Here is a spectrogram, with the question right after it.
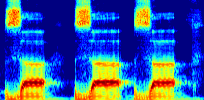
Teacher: اس کو نرم ادا کرنا ہے، ٹھیک ہے. اس میں سیٹی کی آواز نہیں آنی چاہیے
